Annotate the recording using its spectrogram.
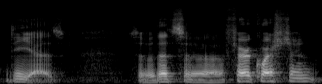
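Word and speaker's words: Díez: dth it's dth so there's an accent on the I if you pronounce it correctly the same thing is di not death you see sounds slight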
